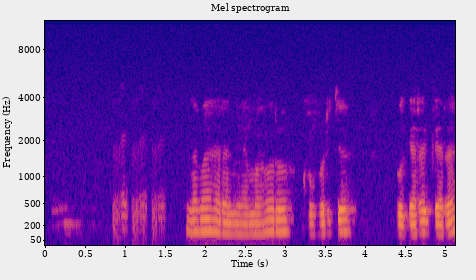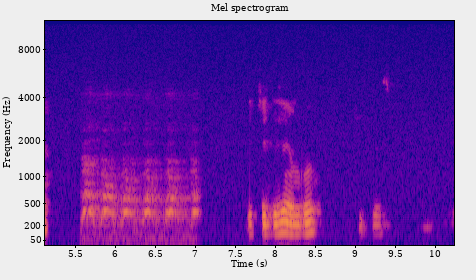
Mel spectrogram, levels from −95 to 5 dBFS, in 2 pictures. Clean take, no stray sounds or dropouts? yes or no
no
